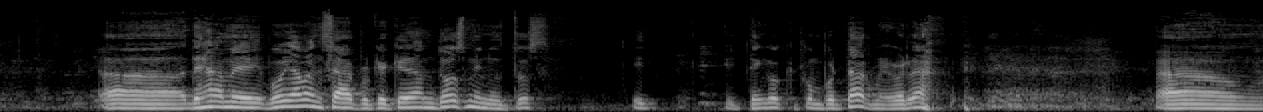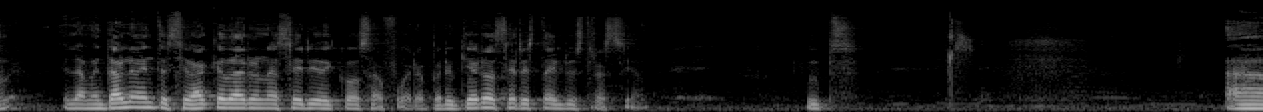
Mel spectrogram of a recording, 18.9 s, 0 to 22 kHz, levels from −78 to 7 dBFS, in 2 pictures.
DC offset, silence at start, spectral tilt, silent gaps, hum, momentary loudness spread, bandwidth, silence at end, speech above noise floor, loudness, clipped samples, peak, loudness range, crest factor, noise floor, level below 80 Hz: under 0.1%; 0.25 s; -7.5 dB/octave; none; none; 21 LU; 13.5 kHz; 0 s; 36 dB; -24 LUFS; under 0.1%; -6 dBFS; 21 LU; 20 dB; -59 dBFS; -68 dBFS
